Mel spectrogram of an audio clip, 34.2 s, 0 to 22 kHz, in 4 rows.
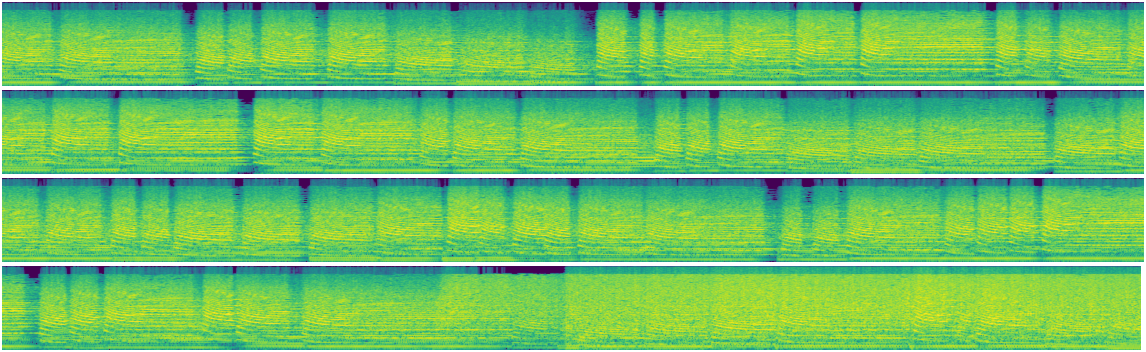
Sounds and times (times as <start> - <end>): Air horn, truck horn: 0.0 - 34.2
Music: 0.0 - 34.2.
